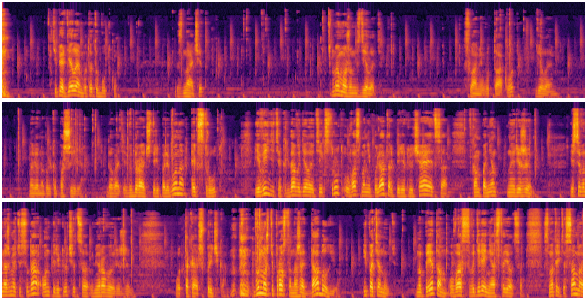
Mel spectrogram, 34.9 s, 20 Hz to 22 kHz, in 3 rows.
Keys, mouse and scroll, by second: 0.5 middle click, 3.5 middle click, 4.1 alt+middle click, 4.2 alt+middle click, 4.5 middle click, 4.9 click, 5.7 alt+click, 6.1 middle click, 6.9 right click, 7.2 click, 7.9 middle click, 8.0 middle click, 13.4 alt+click, 14.0 shift+click, 14.9 ctrl+e, 15.9 alt+click, 22.2 ctrl+z, 23.6 click, 25.3 click, 27.3 click, 28.4 w, 31.3 click, 31.8 alt+middle click, 33.2 r, 34.6 click, 34.8 w.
